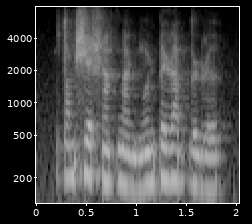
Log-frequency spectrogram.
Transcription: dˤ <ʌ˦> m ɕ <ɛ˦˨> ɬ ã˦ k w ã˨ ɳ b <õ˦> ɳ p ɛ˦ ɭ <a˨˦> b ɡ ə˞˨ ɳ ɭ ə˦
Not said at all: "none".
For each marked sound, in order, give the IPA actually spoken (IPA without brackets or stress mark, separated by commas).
ə˦, ɛ˦˨, õ˦, a˦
